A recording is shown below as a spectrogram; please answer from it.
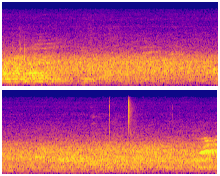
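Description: Steady background noise with no clear source, with a person's voice briefly at the start and a single sharp click near the end.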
